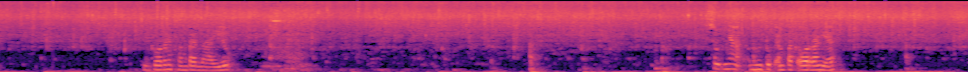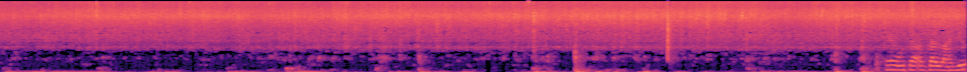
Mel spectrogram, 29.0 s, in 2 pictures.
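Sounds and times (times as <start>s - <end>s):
leeks sizzling in butter: 0.0s - 29.0s
spatula scraping a pan: 3.8s - 11.4s, 18.1s - 28.6s
spatula tapping a pan: 7.3s - 10.6s, 18.1s - 21.4s, 22.3s - 24.8s, 26.9s - 27.8s.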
